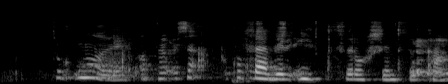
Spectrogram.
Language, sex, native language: Icelandic, female, Chinese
